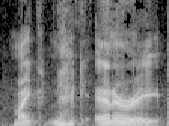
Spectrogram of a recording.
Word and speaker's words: McEnery: That's right, Mike McEnery. I've been calling Mike by the wrong pronunciation all this time, and I just got it straight.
